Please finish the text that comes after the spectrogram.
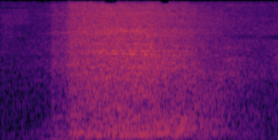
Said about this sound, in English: He gets back in his car and drives off, leaving her standing.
